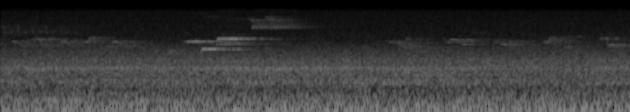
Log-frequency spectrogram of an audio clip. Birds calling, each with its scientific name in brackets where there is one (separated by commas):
Swamp Sparrow (Melospiza georgiana), Wood Thrush (Hylocichla mustelina), American Robin (Turdus migratorius)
